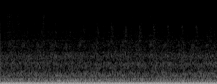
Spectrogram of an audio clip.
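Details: Mercedes Vito W638, post-facelift, M111 2.3L petrol, automatic, 17-inch AMG wheels, dual exhaust; idling at 832 rpm, oil 55°C; fast even knock from inside the engine under exhaust drone, following engine speed; cause suspected, not confirmed.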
